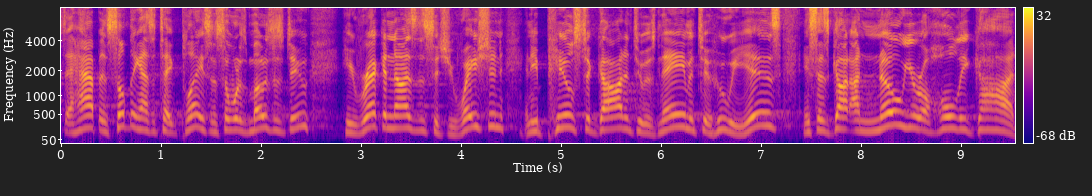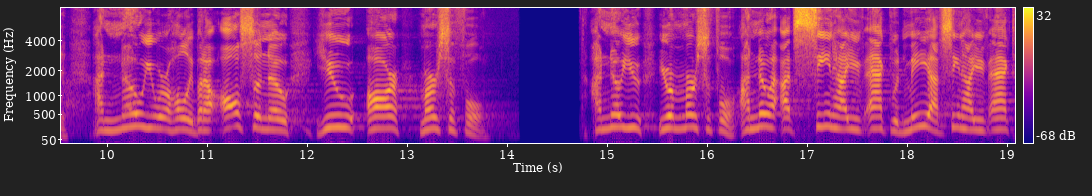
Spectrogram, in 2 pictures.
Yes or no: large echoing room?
yes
